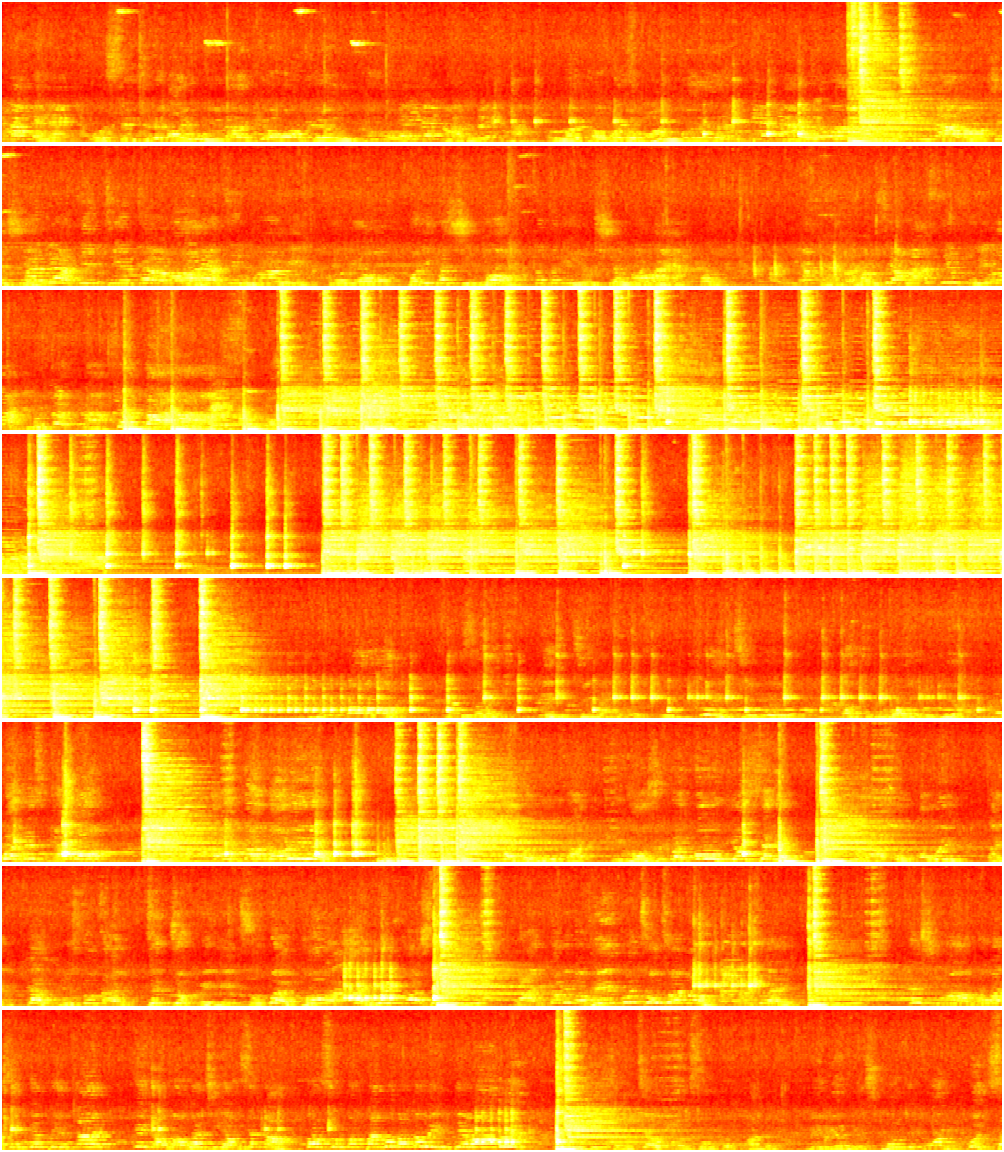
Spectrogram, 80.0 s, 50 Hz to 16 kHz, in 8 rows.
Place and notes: Buddhist Temple, Luzhou District, New Taipei City - Taiwanese Opera
Outdoor Taiwanese Opera, Standing close to the drums, Binaural recordings, Sony PCM D50 + Soundman OKM II
22 October 2013, ~17:00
